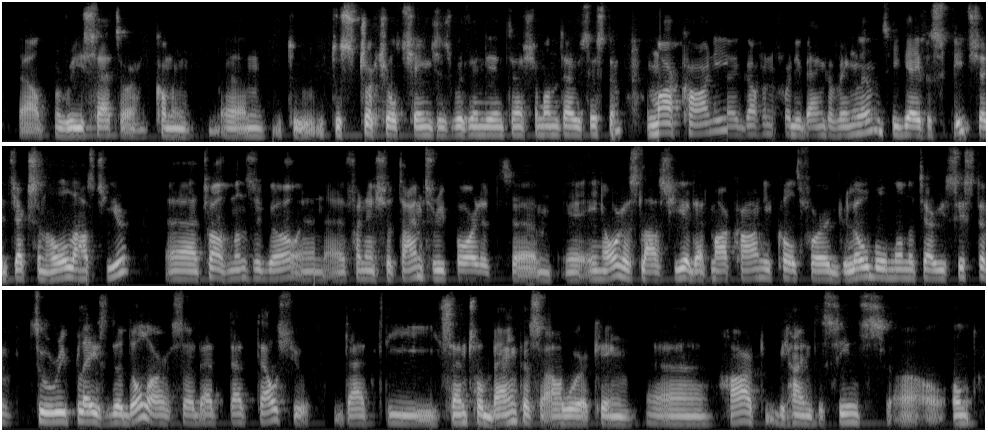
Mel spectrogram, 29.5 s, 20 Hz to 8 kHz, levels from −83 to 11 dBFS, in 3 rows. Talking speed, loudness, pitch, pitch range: 155 wpm, -24 LUFS, 130 Hz, 120-145 Hz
